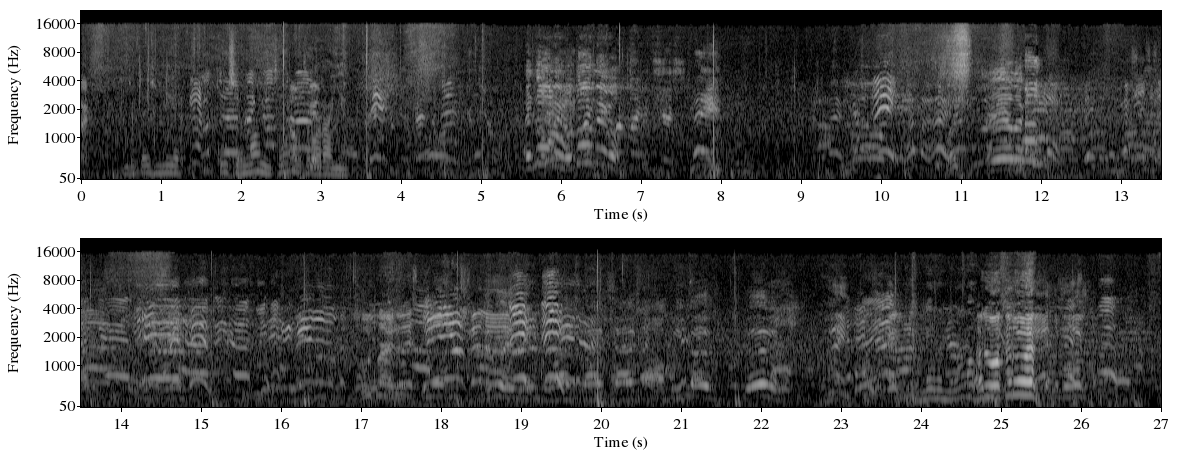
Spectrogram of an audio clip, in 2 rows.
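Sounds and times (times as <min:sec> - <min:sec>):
ball being kicked: 0:02.4 - 0:03.9
players and spectators shouting: 0:09.5 - 0:27.0.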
